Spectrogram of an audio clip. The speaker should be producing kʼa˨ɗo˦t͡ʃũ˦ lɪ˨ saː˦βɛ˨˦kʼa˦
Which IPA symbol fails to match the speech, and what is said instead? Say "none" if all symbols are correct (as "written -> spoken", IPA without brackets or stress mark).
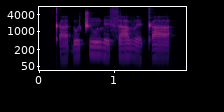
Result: none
